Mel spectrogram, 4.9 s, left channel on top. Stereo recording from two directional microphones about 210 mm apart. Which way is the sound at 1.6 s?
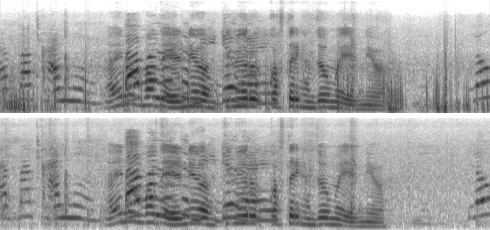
15° left (ahead or behind).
